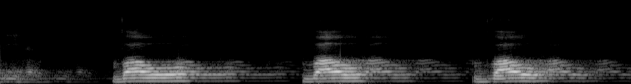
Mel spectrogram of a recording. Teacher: واو کے مخرج کی ادائیگی دونوں ہونٹوں کی گولائی سے ادا ہوتی ہے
